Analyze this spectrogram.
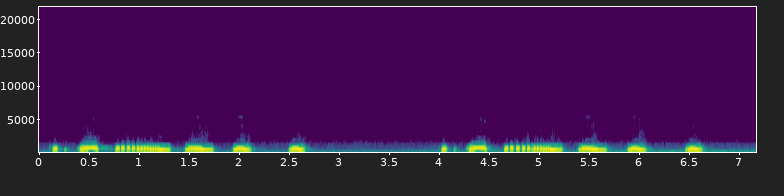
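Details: Spotted dove in 'thổ bầu' style, male and female calls meant to make birds coo; two rapid bursts of short clipped coos, a rattling stutter and a longer note amid quick repeats, separated by a second-long silence.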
